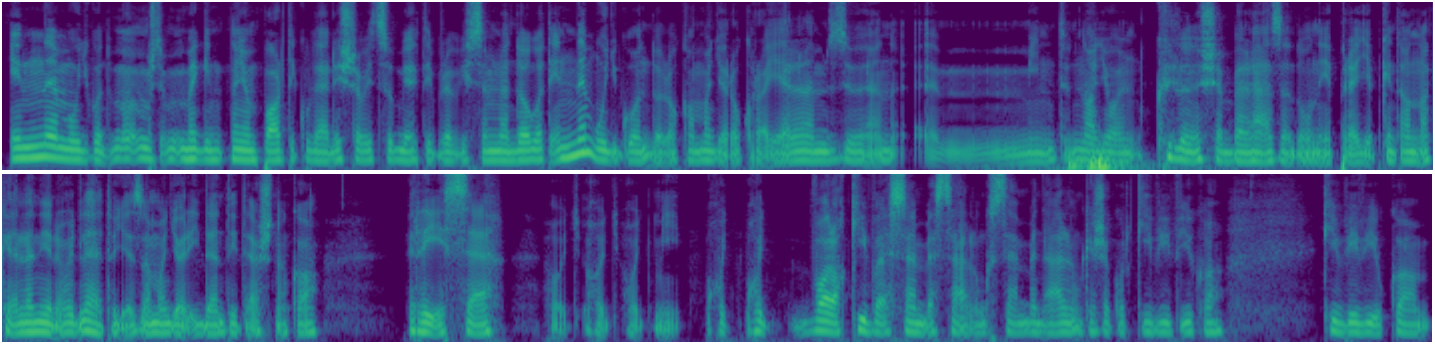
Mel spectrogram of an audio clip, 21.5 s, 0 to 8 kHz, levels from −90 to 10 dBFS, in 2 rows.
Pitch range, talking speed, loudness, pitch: 115-125 Hz, 155 wpm, -27 LUFS, 120 Hz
